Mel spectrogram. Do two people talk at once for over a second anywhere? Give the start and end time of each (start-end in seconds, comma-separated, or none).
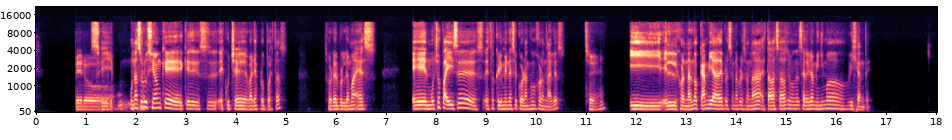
1.1-2.4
